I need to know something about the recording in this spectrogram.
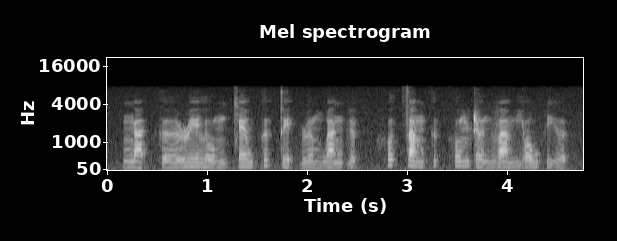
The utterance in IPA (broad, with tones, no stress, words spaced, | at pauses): ŋa˨˩t̚kəː˨˩˦ ɹe˧lo˨˩˦mcɛ˧˥w kə˦˥k̚t̪e˨˩t̚ ɹə˨˩mwa˨˩˨ŋɗə˨˩k̚ | ho˦˥t̚t̪a˧mkə˦˥k̚ ho˧mʈəː˨˩˨nva˨˩˨m jɔ˧˥whi˨˩˨ə̯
